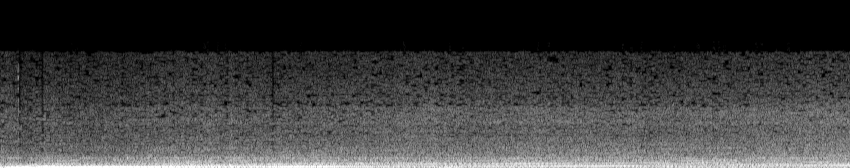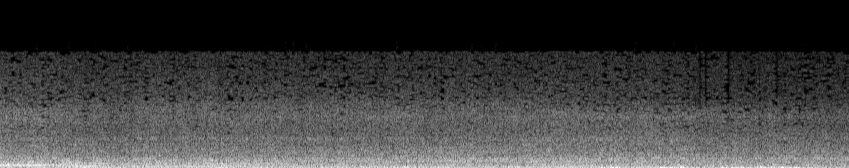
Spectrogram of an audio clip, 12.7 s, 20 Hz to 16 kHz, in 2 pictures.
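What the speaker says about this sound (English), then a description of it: "Just a nice running car, real snotty." A 1993 Ford Mustang engine runs steadily and revs upward at the start, its pitch rising and then settling into a loud, continuous idle rumble.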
